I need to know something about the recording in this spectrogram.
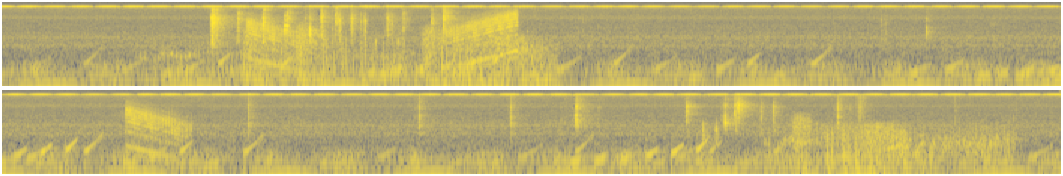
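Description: Retro video game sound effects zap and sweep.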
